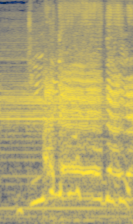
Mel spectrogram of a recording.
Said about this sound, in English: The minute timer just went off. Sorry about that.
